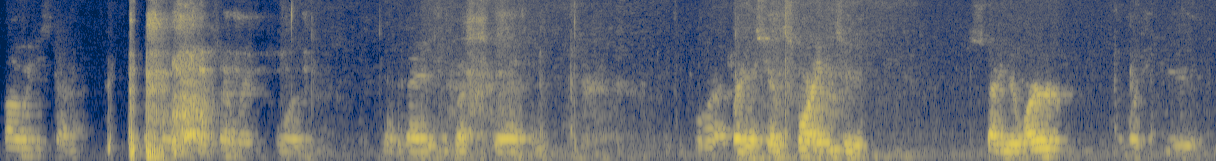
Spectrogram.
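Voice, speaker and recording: A man offers a spontaneous prayer, his dark, mellow voice soft and hesitant. He sits away from the microphone, so he sounds distant in an echoey room. A faint hum of ambience runs underneath. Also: mid-range voice, steady tone. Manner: soft and halting, with fillers. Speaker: class member leading prayer. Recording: distant and roomy with faint noise.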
